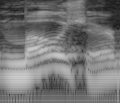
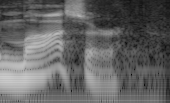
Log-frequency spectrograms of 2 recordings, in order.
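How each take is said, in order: First: The middle consonant is a 'sh' sound. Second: The middle consonant is an 's' sound. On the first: This is how the name's owner says it. The speaker calls it wrong. "you pronounce it Mosher" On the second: This matches the name's spelling. The speaker calls it right. "but it should be Mosser"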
